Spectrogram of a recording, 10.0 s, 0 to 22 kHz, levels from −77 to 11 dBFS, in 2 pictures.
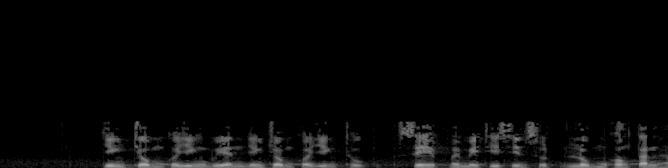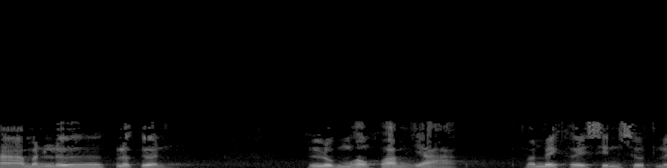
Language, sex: Thai, male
